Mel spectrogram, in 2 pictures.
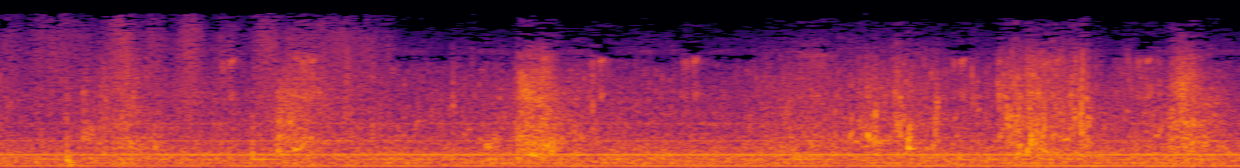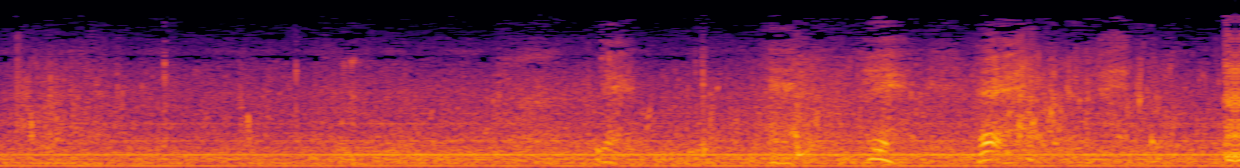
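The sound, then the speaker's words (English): Irregular splashes of water as someone treads water and swims about in a pool, briefly hanging onto the handrail, the sloshing bursts fairly steady over a constant low mechanical hum. “treads water, swims a little, shivers a lot, hangs onto the handrail for a moment, and then backs back to the center of the oval”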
